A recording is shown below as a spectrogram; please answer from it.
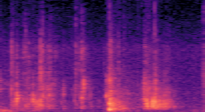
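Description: Handling noise as a decorated hardcover junk journal is picked up and moved off a woven placemat: small clicks and rustles, loudest a sharp knock about a second in followed by a brief scraping rustle.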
